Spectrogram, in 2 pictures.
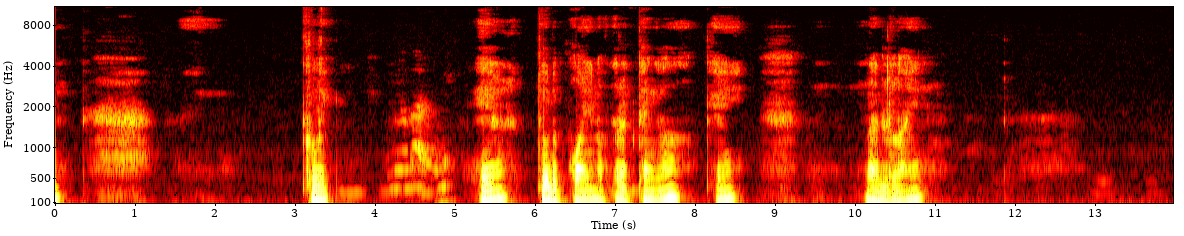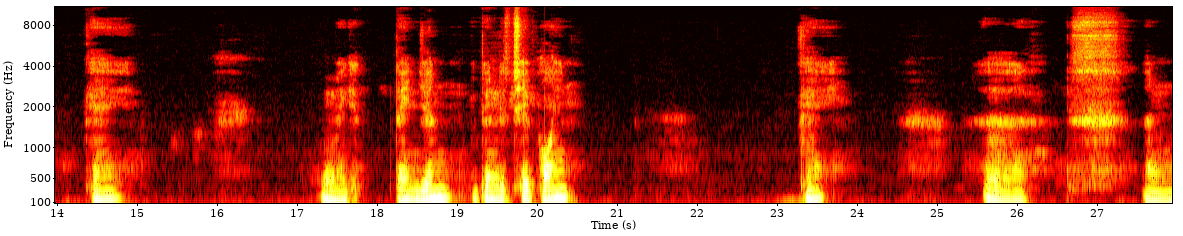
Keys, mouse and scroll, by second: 0.0 scroll up 2, 5.0 middle click, 7.1 click, 11.2 click, 13.3 click, 14.0 right click, 18.7 click, 20.0 click, 22.9 click, 24.4-24.7 scroll up 2, 25.6-27.3 drag.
